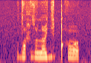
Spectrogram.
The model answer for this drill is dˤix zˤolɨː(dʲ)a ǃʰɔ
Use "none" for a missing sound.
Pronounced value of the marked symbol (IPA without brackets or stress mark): dʲ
